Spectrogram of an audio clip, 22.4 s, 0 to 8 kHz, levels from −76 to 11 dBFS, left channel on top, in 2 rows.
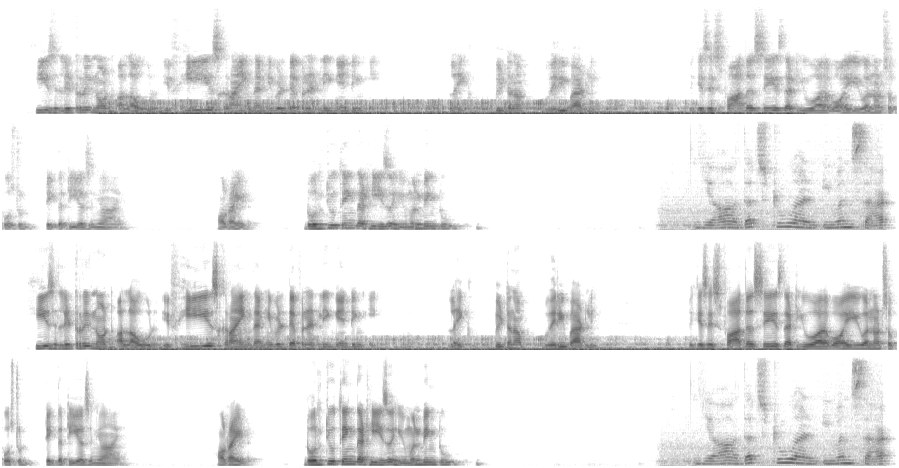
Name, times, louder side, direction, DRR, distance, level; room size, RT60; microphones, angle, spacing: voice 1, 0.4-4.7 5.0-5.1 5.6-5.8 6.2-7.5 8.6-12.7 13.9-14.3 15.0-16.9, right 5 dB, 55° right, 0.4 m, -27 dB
sound 1, 1.2-10.0, left 3 dB, 60° left, 0.5 m, -24 dB
voice 2, 19.4-22.2, right 1 dB, ahead, 0.5 m, -32 dB
3.4 x 2.8 x 3.8 m
head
